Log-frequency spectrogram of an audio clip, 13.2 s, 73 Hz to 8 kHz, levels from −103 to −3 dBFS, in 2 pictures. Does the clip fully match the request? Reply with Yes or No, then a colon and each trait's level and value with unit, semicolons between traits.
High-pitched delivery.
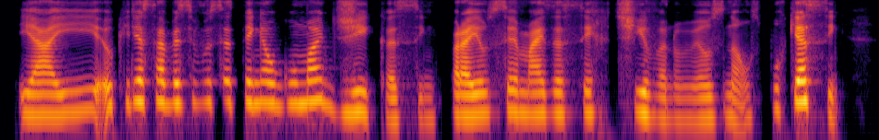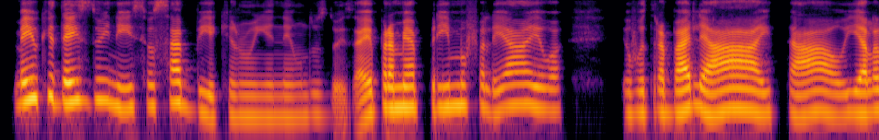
Yes: high, 195 Hz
